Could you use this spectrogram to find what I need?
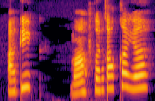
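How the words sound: It is shouted in an angry tone. The apology is not sincere. The speaker calls it wrong. "itu sambil sambil teriak-teriak, sambil marah-marah"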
